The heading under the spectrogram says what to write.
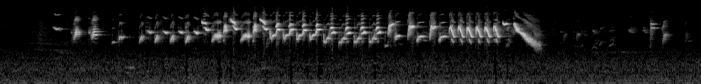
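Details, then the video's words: Italian-type European goldfinch singing strongly: a long unbroken stream of rapid, high twittering and jingling notes with buzzy trills, ending in a sharp downward-sliding note, followed by quiet and a single faint chirp. "من أقوى تغاريد طائر الحسون الجميلة الحسون ايطاليا"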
